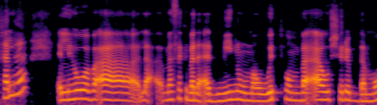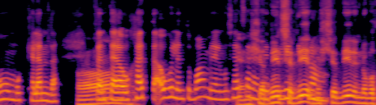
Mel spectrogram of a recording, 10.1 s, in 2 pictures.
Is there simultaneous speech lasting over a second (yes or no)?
yes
